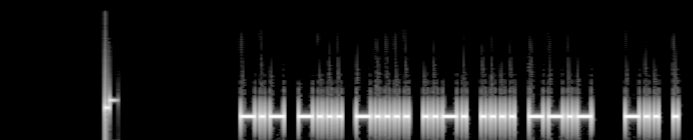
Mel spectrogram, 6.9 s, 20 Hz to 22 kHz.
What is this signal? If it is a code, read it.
Morse code, heard as a keyed tone, about 25 wpm, 700 Hz. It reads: KB6FHQ DE
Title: USA Callsign DE Callsign 25wpm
